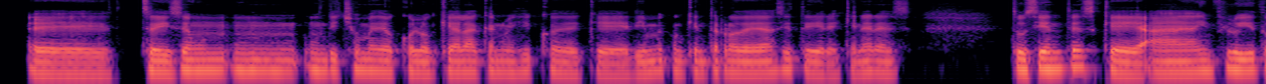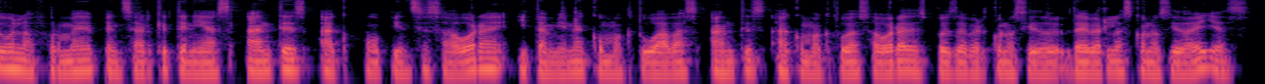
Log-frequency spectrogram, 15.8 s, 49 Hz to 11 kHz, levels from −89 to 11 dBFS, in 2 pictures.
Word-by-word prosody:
eh, 95 -2 +2 0.2
se 115 - +4
dice 110 +3 +4
un 120 0 +1
un 115 -1 -1
un 120 -2 -1
dicho 115 +2 -2
medio 115 -3 +1
coloquial 105 +1 +1
acá 110 +1 0
en - - -2
México 110 +1 -4
de 95 -2 0
que, 90 -2 -1
"Dime 105 +3 -1
con 110 - -5
quién 105 0 -4
te 110 - -2
rodeas 105 +1 +2
y 125 - 0
te 110 - -5
diré 95 -3 +1
quién 100 - -5
eres", 105 -2 -2 0.6
¿tú 125 - +5
sientes 130 +3 +4
que 100 -7 +5
ha 105 +1 +4
influido 120 +3 +3
en 120 - +2
la 110 - -2
forma 105 +1 -3
de 115 - 0
pensar 100 -4 -4
que - - -5
tenías 100 -1 -2
antes 115 +2 +1
a 110 -2 0
como 100 -2 -8
piensas 105 +3 -6
ahora, 115 +7 +2
y 115 - -7
también 95 +1 -2
a 105 - -4
cómo 100 -3 -4
actuabas 100 +1 -1
antes 105 +1 -3
a 100 - -1
cómo 95 -2 -4
actúas 100 +2 -2
ahora 100 +3 +3
después 105 -2 -2
de 100 - +1
haber 100 -1 -3
conocido 100 -1 -1
de 100 - 0
haberlas 105 +2 0
conocido 95 -1 -1
a - - +2
ellas? 130 -6 -2
105 Hz, 230 wpm, -25 LUFS, 100-115 Hz, 0.6 s, tú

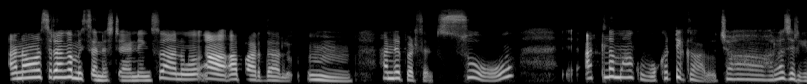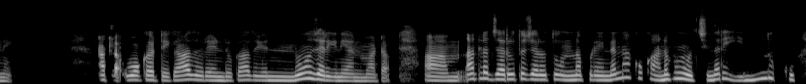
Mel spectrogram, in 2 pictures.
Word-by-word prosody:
అనవసరంగా 325 +3 +7
మిసండర్‌స్టాండింగ్స్ 185 -2 -1
అనువ్ 235 -2 +3 0.2
ఆ - - +11 0.2
అపార్దాలు. 195 -7 -1 0.2
హ్మ్. 175 -7 0 0.4
100% 285 0 0 0.3
సో! 325 -1 -2 1.2
అట్లా 350 +3 +1
మాకు 320 -8 -3
ఒకటి 290 - -1
కాదు, - - -9
చాలా 230 0 -4
జరిగినాయి. 170 -7 -7 0.9
అట్లా 215 - -2 0.2
ఒకటి 205 -3 -2
కాదు, 215 +2 0
రెండు 185 -1 -3
కాదు, 205 -1 -3
ఎన్నో 185 +4 0
జరిగినాయి 175 -6 0
అనమాట. 160 -1 -7 0.5
ఆహ్, 185 -1 0
హ్మ్. 180 0 -4 0.2
అట్లా 270 +2 -1
జరుగుతూ 240 +2 0
జరుగుతూ 225 0 0
ఉన్నప్పుడేంటంటే 210 +2 -2
నాకు 315 -3 -8
ఒక 240 - -13
అనుభవం 250 +5 0
వచ్చింది. 200 +2 -3
అరె! 265 -2 -5
ఎందుకు 245 +4 -3
215 Hz, 125 wpm, -24 LUFS, 185-255 Hz, 1.2 s, ఆ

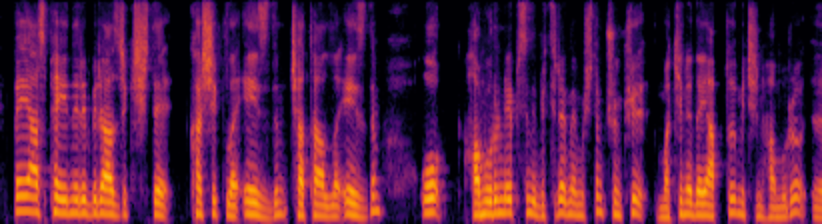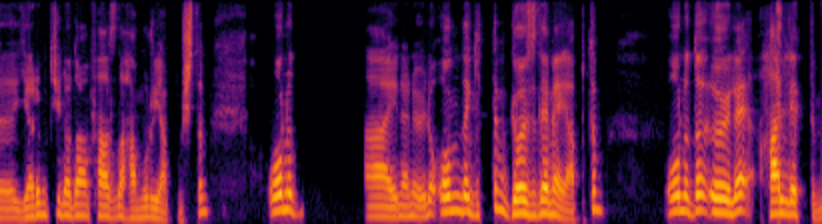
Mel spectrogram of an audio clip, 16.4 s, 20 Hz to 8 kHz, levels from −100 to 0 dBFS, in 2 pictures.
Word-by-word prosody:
beyaz 200 -2 +2
peyniri 175 -2 +1
birazcık, 160 -4 +2
işte, 155 -3 -2 0.2
kaşıkla 160 -4 -1
ezdim, 155 -1 -1
çatalla 140 -2 0
ezdim. 155 +5 -2 0.4
O 185 +1 +2 0.2
hamurun 165 +3 +2
hepsini 180 -2 -2
bitirememiştim 160 +4 -4
çünkü 160 0 -5
makinede 155 +6 -1
yaptığım 150 +4 -1
için 140 -2 -10
hamuru, 130 +9 -6
eee, 125 - -9 0.2
yarım 130 +7 -2
kilodan 150 -2 -1
fazla 135 -3 -2
hamur 120 +2 -4
yapmıştım. 115 - -6 0.6
Onu 210 +1 +4 0.7
aynen 130 +1 -2
öyle, 130 +5 -2
onu 195 +4 +3
da 200 - +5
gittim, 190 +5 -3
gözleme 170 -2 +6
yaptım. 230 -2 -5 0.6
Onu 200 +1 +2
da 210 -1 +4
öyle 185 +2 +5
hallettim. 165 -9 +3
160 Hz, 130 wpm, -23 LUFS, 140-180 Hz, 0.7 s, gözleme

